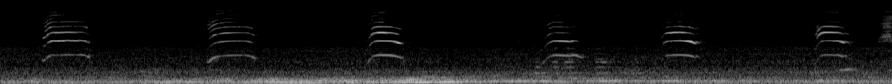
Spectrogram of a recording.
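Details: Little kitten, afraid of the bathroom and hiding behind a motorcycle, meows for help: six high, arched, clear meows spaced about every one and a quarter seconds, over a low background rumble.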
